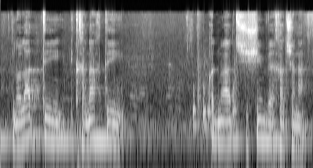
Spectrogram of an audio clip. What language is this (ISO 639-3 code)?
heb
